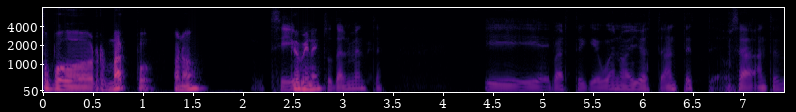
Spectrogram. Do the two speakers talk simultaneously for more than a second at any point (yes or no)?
no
